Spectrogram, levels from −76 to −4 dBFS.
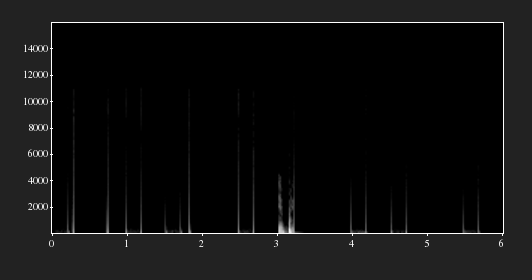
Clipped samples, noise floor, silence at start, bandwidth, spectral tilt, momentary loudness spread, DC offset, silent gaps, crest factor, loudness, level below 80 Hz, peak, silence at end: under 0.1%; under -90 dBFS; 0.25 s; 11 kHz; -9.5 dB/octave; 30 LU; under 0.1%; 0.35-0.72 s, 0.91-0.97 s, 1.34-1.50 s, 1.77-1.82 s, 1.88-2.48 s, 2.75-3.01 s; 32 dB; -26 LUFS; -48 dBFS; -2 dBFS; 2.8 s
